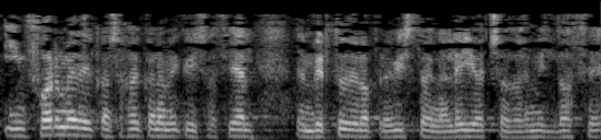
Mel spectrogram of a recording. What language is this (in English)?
Spanish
